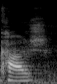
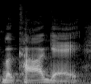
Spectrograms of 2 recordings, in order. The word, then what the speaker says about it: Mikage: I'd I rather thought it say, was Macaj. yeah, I know. We're just going to title this video Cat and Trevor pronouncing things Arnold wrong. corrected me and said, you're saying it wrong. It's Makage.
